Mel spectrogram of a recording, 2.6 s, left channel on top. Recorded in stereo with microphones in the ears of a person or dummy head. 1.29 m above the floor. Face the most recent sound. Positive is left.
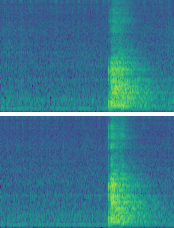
turn(degrees=-65)  # may be behind; listen again after turning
